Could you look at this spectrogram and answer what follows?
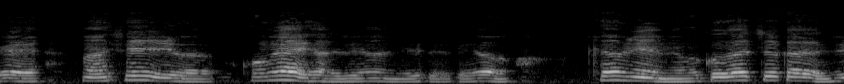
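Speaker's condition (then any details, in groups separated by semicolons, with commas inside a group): Cerebral palsy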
